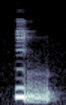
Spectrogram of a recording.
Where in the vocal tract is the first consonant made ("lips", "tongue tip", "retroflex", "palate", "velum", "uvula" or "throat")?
velum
